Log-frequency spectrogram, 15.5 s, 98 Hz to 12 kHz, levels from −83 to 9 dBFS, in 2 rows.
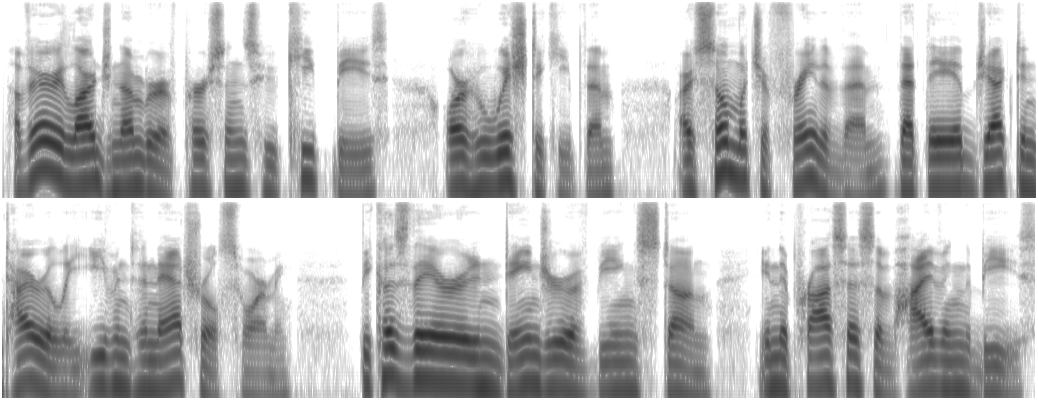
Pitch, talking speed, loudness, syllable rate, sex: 120 Hz, 170 wpm, -19 LUFS, 4.7 syllables/s, male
